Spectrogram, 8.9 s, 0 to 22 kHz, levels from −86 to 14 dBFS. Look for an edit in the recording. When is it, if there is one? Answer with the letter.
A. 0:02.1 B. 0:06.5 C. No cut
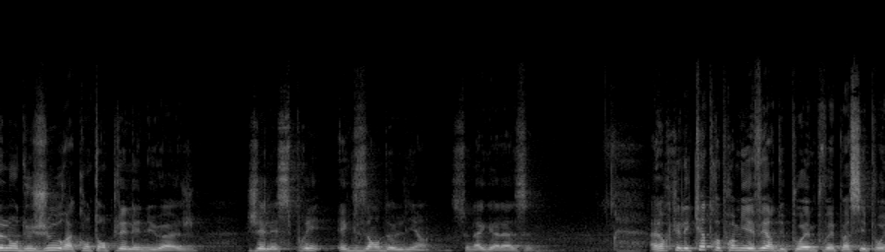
B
